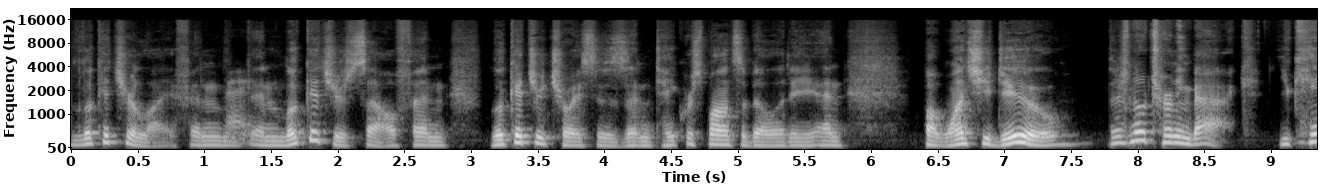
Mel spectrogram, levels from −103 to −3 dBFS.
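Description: From 7.89 s to the end at 9.35 s, the speech has pre-emphasis left on. The treble lift was never undone, so highs sit about 10 dB above 1 kHz at 10 kHz, following the FM 50 µs curve's smooth rise from roughly 3 kHz rather than a narrow peak, leaving the sound thin, bright and sibilant.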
